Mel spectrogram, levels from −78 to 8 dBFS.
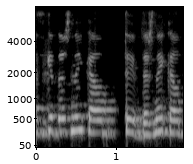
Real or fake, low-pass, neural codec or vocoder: real; 7.2 kHz; none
